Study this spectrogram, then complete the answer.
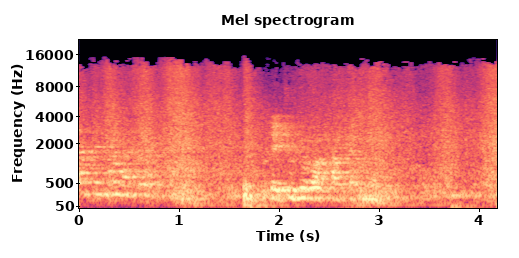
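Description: A cardboard box scrapes and thumps on a wooden floor.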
